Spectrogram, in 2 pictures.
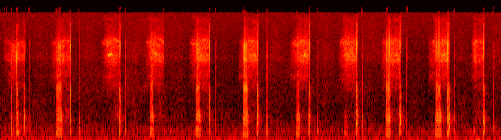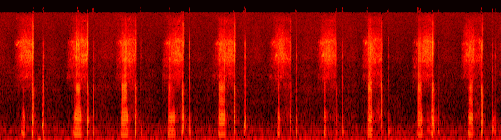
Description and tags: Bunny has his head petted and purrs.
